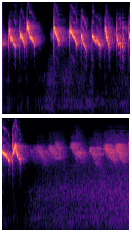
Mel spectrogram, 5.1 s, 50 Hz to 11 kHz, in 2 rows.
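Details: Caged white-eye after routine deworming and supplements, 18 May 2022, in 'buka sing' song: a quick run of sharp high chirps, then softer, smeared warbling notes over faint background hiss.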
